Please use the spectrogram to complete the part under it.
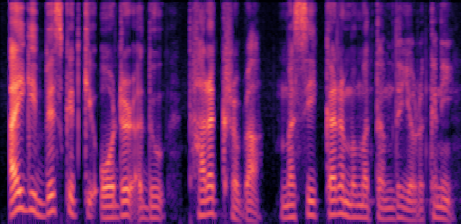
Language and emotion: Manipuri, neutral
